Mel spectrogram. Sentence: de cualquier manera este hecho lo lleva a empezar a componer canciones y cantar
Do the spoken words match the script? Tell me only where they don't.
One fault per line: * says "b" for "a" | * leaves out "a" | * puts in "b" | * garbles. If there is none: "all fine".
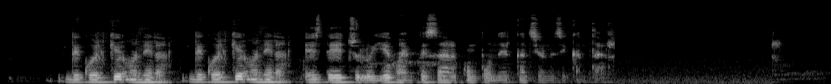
* puts in "de cualquier manera"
